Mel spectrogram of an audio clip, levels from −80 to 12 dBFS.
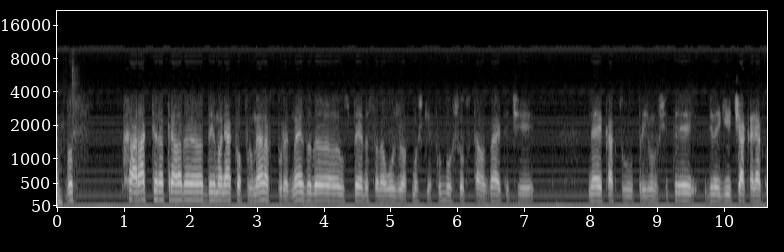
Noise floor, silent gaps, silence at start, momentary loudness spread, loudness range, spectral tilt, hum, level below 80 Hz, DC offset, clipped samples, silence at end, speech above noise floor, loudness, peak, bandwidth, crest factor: -42 dBFS; none; 0 s; 13 LU; 7 LU; -6 dB/octave; none; -44 dBFS; under 0.1%; under 0.1%; 0 s; 22 dB; -21 LUFS; -2 dBFS; 11 kHz; 18 dB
